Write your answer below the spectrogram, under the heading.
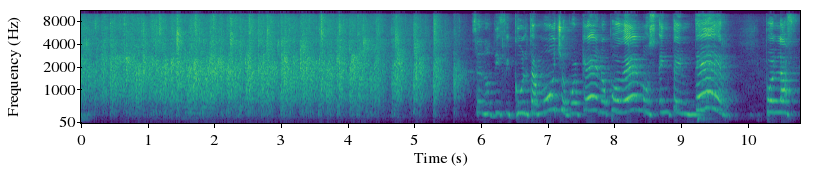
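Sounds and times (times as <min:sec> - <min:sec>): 
crowd applauding during a sermon: 0:00.0 - 0:05.9
speech: 0:06.3 - 0:10.7.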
